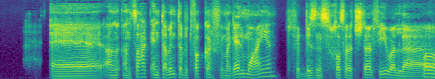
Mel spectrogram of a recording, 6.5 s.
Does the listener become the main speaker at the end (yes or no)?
yes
